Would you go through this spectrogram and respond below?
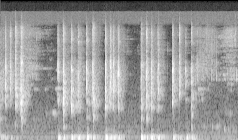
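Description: Someone types an Aadhaar card number on a computer keyboard, several bursts of quick, crisp key clicks separated by short pauses, close and quiet with no talking.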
